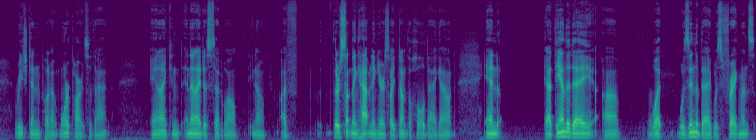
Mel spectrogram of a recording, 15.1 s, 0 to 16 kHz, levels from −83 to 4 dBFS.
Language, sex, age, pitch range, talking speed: English, male, 40-59, 75-85 Hz, 185 wpm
